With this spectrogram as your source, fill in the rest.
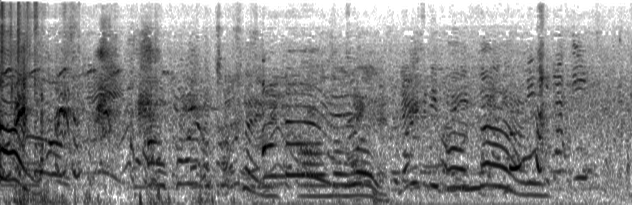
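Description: Lemurs call out with high, wavering cries.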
